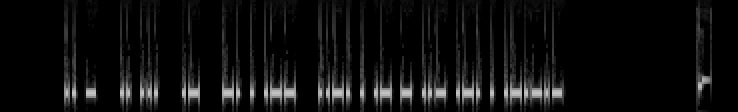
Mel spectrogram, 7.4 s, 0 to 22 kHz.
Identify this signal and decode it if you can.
Morse code, heard as a keyed tone, about 34 wpm, 700 Hz. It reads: IT IS A NEW FEATURE.
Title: Sentences from Top 1000 Words - Review Part 5 - 35wpm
